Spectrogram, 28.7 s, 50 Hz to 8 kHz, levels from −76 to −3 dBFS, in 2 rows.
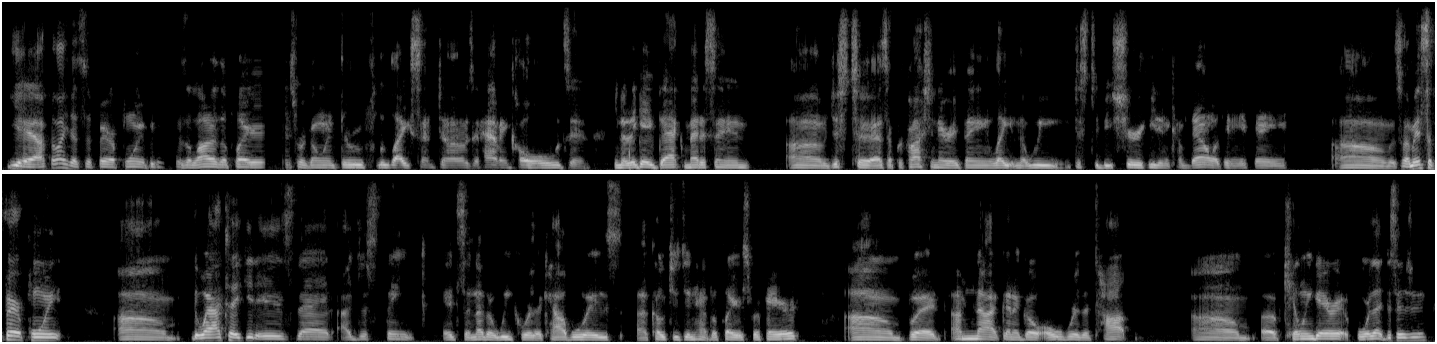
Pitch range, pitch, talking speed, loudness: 95-110 Hz, 105 Hz, 210 wpm, -28 LUFS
